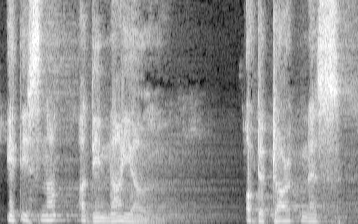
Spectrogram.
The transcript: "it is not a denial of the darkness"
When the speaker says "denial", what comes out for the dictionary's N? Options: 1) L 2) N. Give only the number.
2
